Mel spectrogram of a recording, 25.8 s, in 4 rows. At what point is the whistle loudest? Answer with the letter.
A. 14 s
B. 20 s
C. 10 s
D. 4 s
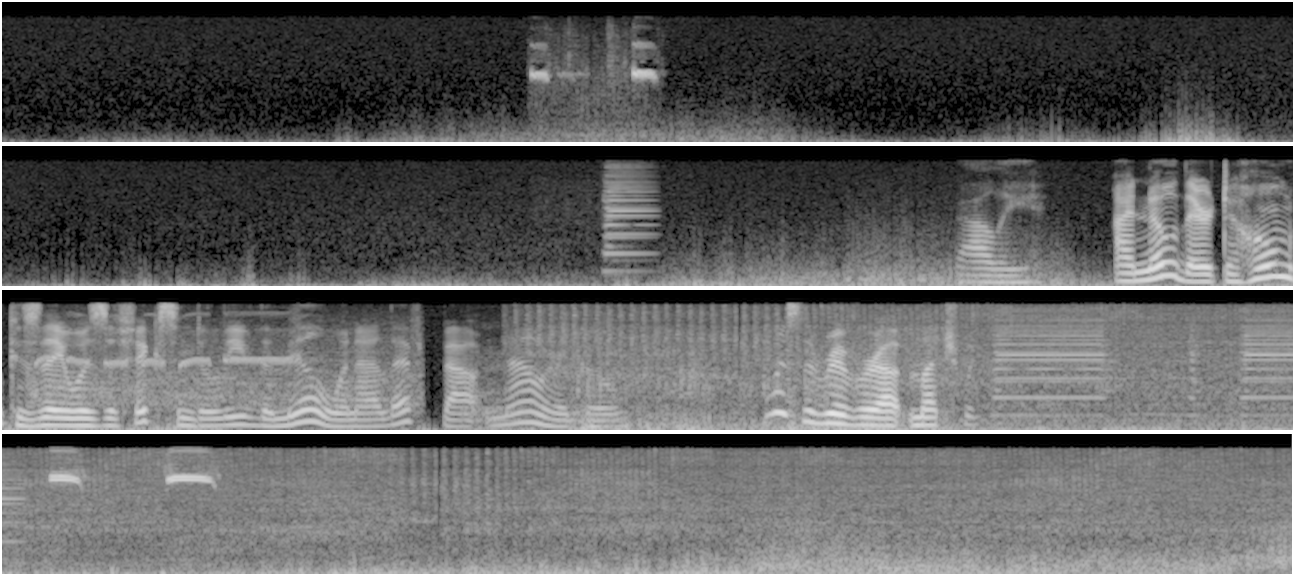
B.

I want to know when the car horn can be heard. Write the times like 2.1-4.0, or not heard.
9.1-9.8, 17.6-19.6.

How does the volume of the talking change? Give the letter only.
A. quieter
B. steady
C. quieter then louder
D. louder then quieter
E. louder
C.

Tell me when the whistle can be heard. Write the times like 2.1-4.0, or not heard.
2.6-3.3, 13.0-15.1, 19.6-20.4.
